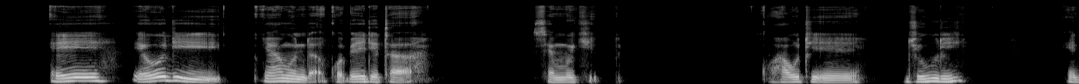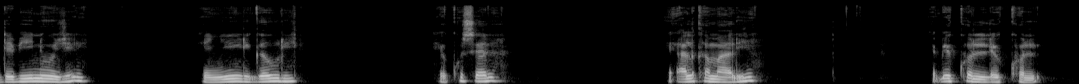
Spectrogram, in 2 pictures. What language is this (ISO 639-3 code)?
fue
